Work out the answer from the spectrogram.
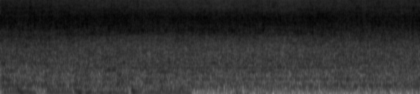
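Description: Burger patties sizzling steadily in their fat on a hot flat-top griddle, with some low rumbling in the first two seconds.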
